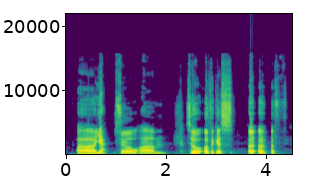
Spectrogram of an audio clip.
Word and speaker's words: Ophiuchus: Yeah, it's Ophiuchus. Ophiuchus. Ophiuchus. Yeah. Ophiuchus. Okay. Oh yeah. So emphasis on the first syllable.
